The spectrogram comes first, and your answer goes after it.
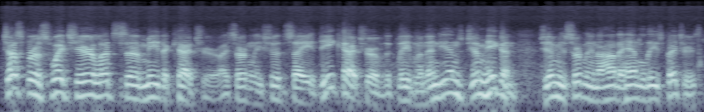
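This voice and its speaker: A man's voice: medium pitch, sing-song, fast, husky. An American man working as announcer and interviewer in a 1950s live television sponsor spot. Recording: dull muffled 1950s TV broadcast.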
